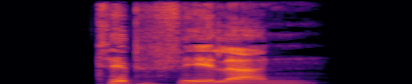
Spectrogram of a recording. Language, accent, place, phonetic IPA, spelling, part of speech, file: German, Germany, Berlin, [ˈtɪpˌfeːlɐn], Tippfehlern, noun, De-Tippfehlern.ogg
- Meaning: dative plural of Tippfehler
